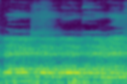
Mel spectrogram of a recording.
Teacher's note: ट से लेकर ट, ठ, ड, ढ, ण तक इनका उच्चारण स्थान मूर्धा होता है।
